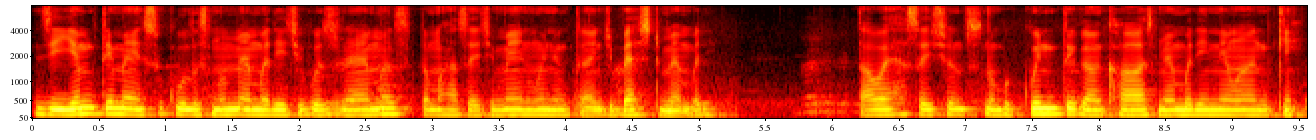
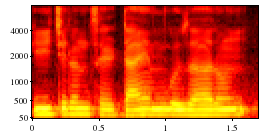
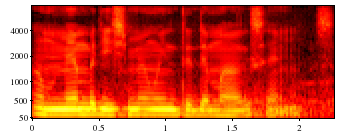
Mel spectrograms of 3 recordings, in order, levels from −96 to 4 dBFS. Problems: background sounds at intervals, background conversations at intervals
